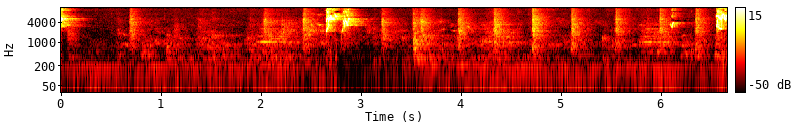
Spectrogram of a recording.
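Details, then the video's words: Fischer's lovebirds, a white albino and a pastel green, chirping in the morning: scattered short clicks and ticks with a few sudden shrill, piercing squeaks near the third second and at the end, over a faint low hum. "Lovebird Chirping Sounds - White Albino with Pastel Green Fischer's"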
